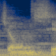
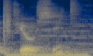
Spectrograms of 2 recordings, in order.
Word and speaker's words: Josie: I think I mispronounced Josie that entire video. I said Jonesy or something, but it's actually Josie.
